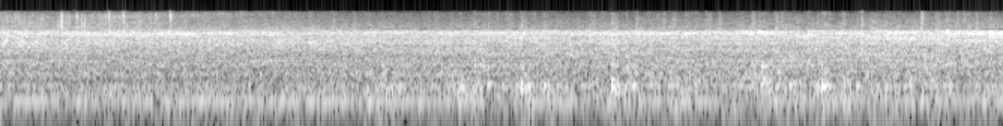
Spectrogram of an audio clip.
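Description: HO-scale model trains running on the layout's track: a steady rolling noise with a low hum underneath.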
